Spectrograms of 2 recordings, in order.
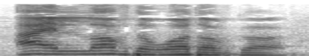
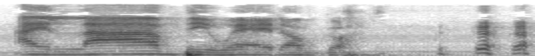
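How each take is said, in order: First: It is said in the speaker's ordinary accent. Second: It is said in a Ghanaian accent.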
